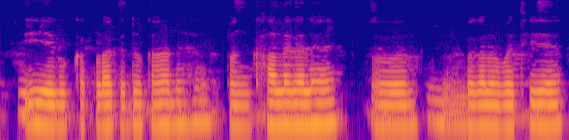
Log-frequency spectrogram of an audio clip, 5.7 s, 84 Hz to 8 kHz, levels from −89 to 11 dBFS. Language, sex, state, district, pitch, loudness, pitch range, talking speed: Hindi, male, Bihar, Jamui, 135 Hz, -17 LUFS, 130-140 Hz, 145 wpm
